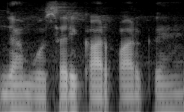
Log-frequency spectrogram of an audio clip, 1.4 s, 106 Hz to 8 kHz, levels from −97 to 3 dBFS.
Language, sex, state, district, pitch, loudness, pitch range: Hindi, male, Uttar Pradesh, Gorakhpur, 100 Hz, -34 LUFS, 95-100 Hz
